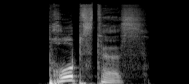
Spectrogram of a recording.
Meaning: genitive singular of Propst
- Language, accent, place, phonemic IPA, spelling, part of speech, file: German, Germany, Berlin, /ˈpʁoːpstəs/, Propstes, noun, De-Propstes.ogg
